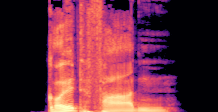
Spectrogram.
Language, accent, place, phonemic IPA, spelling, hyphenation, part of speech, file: German, Germany, Berlin, /ˈɡɔltˌfaːdn̩/, Goldfaden, Gold‧fa‧den, noun, De-Goldfaden.ogg
- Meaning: gold thread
